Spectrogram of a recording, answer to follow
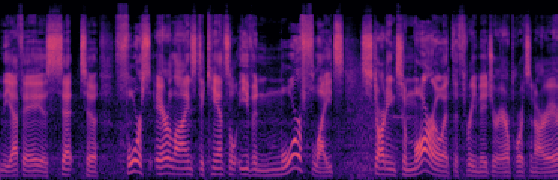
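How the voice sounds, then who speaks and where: An American man giving a live television news report as a field reporter. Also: mid-range voice. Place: airport. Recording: background noise from airport.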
